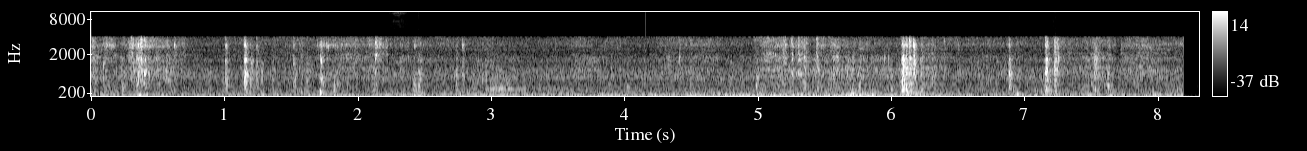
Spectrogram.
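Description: A car's engine running, heard inside the cabin through a dash cam, with scattered clicks and knocks as a man gets into the driver's seat. The engine grows louder for a while past the middle.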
